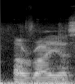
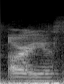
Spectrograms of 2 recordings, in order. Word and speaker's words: Ariya: I'm here with Ariya Sloane. Am I saying that correctly? – It's Ariya. – Ariya Sloane. Ariya Sloane. – Like the hotel.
